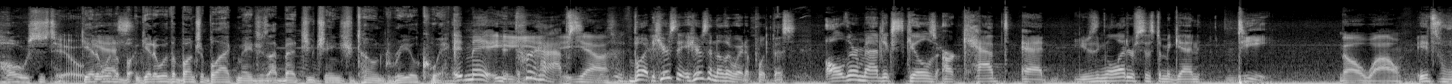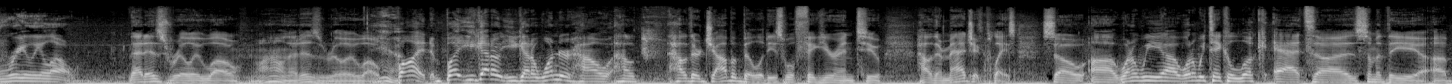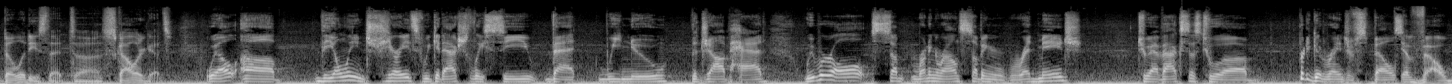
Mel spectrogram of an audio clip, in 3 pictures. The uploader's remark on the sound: Limit Break Radio's 2007 Fan Fest Special Day 1. We also have interviews and actual event audio. Many of the other activities at this years Fan Festival.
